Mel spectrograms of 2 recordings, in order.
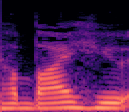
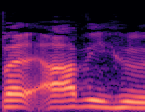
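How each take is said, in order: First: The name is pronounced in an English style. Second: The name is pronounced in a Hebrew style. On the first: "what we usually say" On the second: "is how you would pronounce it in Hebrew"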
